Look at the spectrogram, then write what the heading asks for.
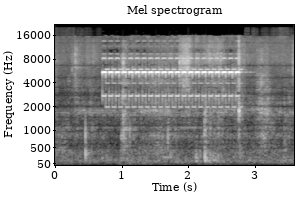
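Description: A cell phone rings with a steady, rapid electronic trill lasting about two seconds, fairly loud and close indoors, then cuts off, with faint room noise around it.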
